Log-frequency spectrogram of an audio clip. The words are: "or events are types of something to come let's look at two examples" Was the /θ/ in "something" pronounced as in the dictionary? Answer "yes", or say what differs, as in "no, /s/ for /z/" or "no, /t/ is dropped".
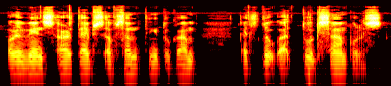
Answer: no, /t/ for /θ/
